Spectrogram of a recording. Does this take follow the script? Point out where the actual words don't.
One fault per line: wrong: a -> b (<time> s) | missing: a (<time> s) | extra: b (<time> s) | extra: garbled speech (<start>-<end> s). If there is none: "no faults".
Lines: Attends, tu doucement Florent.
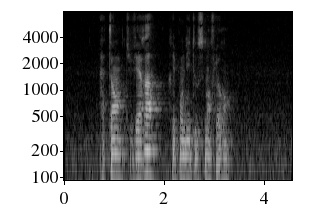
extra: verras répondit (1.4 s)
